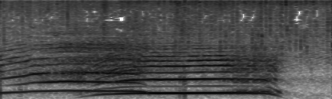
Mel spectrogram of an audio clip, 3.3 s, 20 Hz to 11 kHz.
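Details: Aussie Red dairy cow shortly before milking in December 2012, a sustained low moo with overlapping tones, held for nearly three seconds then falling away.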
